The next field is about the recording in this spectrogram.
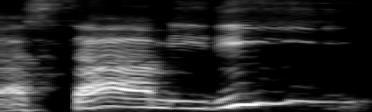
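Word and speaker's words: السامري: কিন্তু না, এখানে তাসদিদ সহকারেই ধরে রেখে পড়তো আসামিরি, রি, রি, ডাবল ইয়া উচ্চারণ।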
